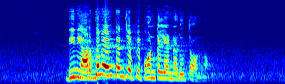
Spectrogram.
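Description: A middle-aged woman speaks firmly into a microphone.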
